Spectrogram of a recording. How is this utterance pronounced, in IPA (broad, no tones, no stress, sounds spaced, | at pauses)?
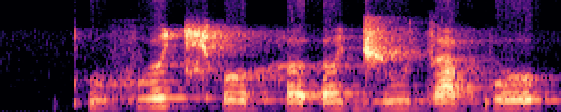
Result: kʷʼ ʌ xʷ ʌ t͡ɕʰ o h ʌ ʔ ʌ d͡ʒ u d a b o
